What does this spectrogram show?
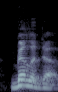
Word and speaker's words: Bilodeau: The mayor that I'm supporting, Bill, how do you say Bilodeau? Bilodeau, right.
